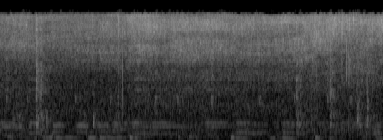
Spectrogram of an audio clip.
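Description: Bluefish fillet sizzles steadily in a hot pan with white wine and lemon on a stove, a loud continuous frying crackle with occasional pops and stirring scrapes, no voices.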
